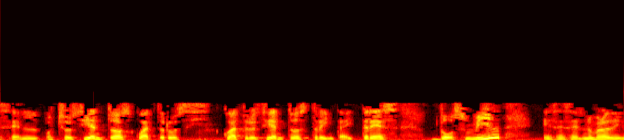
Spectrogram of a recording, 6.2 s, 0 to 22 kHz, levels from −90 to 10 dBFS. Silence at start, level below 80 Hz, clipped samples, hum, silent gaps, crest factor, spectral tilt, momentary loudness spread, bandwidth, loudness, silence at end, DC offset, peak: 0 s; -58 dBFS; under 0.1%; none; none; 16 dB; -5.5 dB/octave; 12 LU; 6 kHz; -17 LUFS; 0 s; under 0.1%; 0 dBFS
